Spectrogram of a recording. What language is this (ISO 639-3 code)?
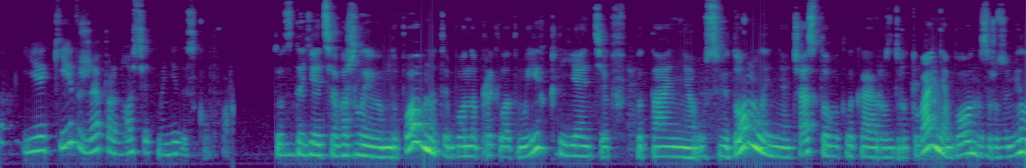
ukr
